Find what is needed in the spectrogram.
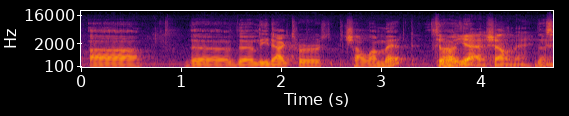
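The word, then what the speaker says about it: Chalamet: uh I love uh the the lead actor Chala met so yeah that's how you say his name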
